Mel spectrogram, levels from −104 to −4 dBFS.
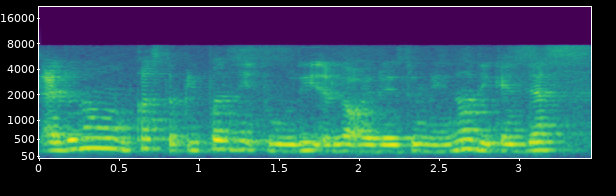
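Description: Nothing in this recording stands out as a technical fault at any point, so there's nothing to flag along the way.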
